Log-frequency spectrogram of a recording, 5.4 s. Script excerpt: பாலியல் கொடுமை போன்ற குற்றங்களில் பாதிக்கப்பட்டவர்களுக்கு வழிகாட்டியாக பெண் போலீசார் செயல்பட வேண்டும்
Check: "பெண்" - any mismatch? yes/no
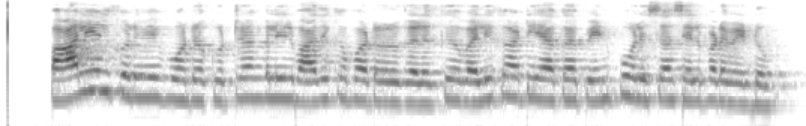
no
